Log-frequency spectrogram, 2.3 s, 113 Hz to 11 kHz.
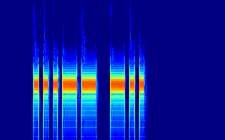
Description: Morse code, heard as a keyed tone, about 25 wpm, 700 Hz. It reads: 3D
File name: Two Letter-Number Combinations - 25wpm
